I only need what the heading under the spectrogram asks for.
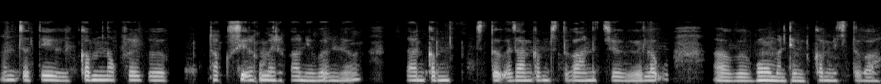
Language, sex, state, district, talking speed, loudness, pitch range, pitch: Wancho, female, Arunachal Pradesh, Longding, 170 wpm, -19 LUFS, 180-200 Hz, 190 Hz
